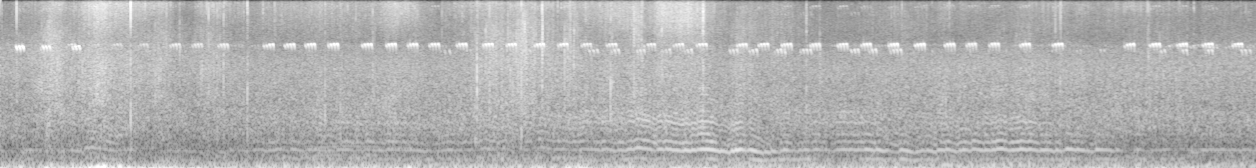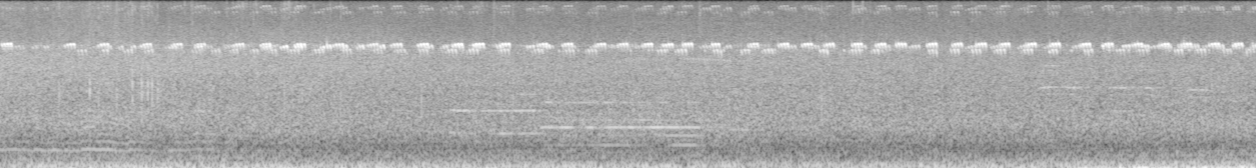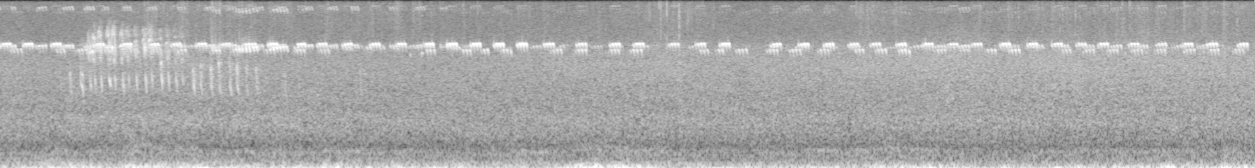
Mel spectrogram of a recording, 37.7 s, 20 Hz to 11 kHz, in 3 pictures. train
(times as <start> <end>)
16.6 21.0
